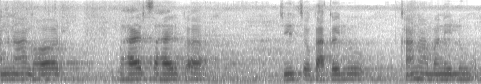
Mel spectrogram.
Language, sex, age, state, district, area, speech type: Maithili, female, 30-45, Bihar, Supaul, rural, spontaneous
